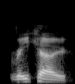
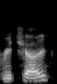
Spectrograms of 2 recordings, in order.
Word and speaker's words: Richo: Um, it's actually a funny one if we start with the word Rico. It's a really funny one because it's pronounced Richo. Um, it's Richardson, abbreviated to Richo.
